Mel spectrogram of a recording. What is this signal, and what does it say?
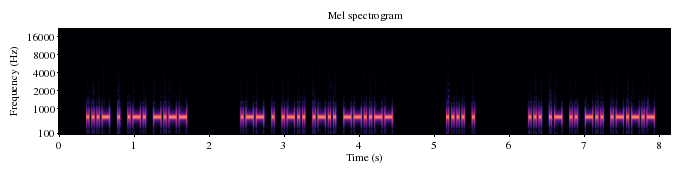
Morse code, heard as a keyed tone, about 36 wpm, 700 Hz. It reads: VERY WELL, HE SAID.
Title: 3x Word-Spacing - Sentences from Top 200 Words - 35wpm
